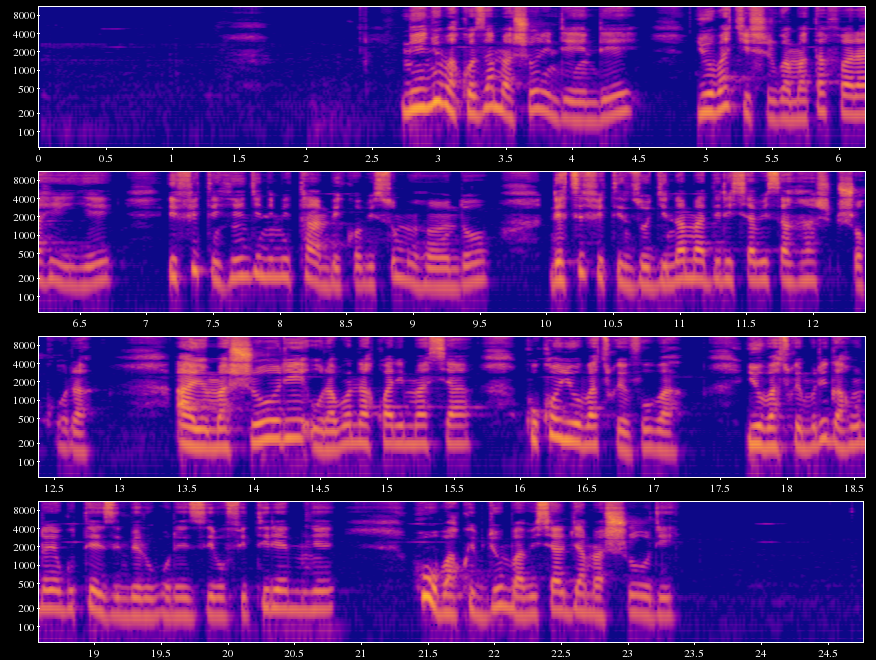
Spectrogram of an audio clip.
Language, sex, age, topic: Kinyarwanda, female, 25-35, education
